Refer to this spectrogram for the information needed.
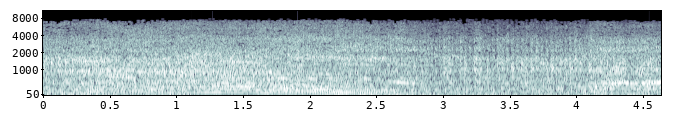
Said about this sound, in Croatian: svoju igru sa papučicom za gas na parkingu ovako je objasnio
